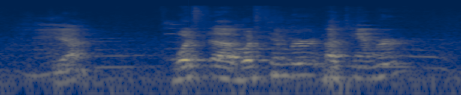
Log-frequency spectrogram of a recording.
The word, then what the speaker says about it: timbre: So, the sounds that you hear when you describe that, it's called tamber.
